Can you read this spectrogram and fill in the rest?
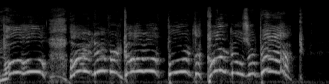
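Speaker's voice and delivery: tiny, very high-pitched cartoonish voice. Imitating someone's predicted Monday reaction: Gingerbread Man voice from Shrek. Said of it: "Was that a Mickey voice?".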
